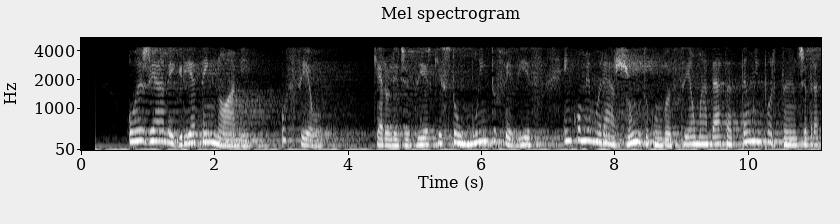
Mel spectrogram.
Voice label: ANIV IRMA, fem; Aniversarios; Telemensagens; Telemensagens 2017

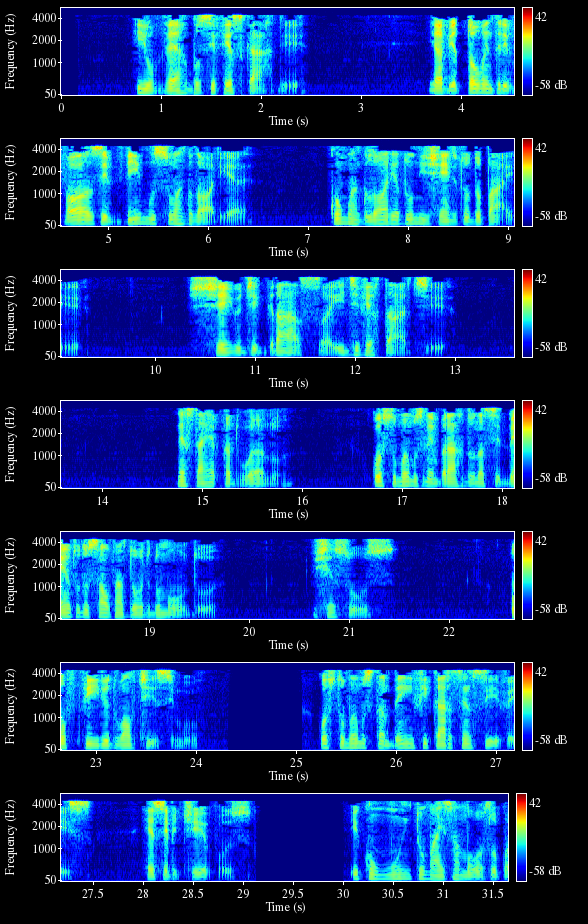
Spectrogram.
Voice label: Amigo Masculino, Natal; Natal e ano novo; Telemensagens 2017

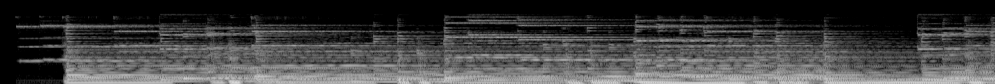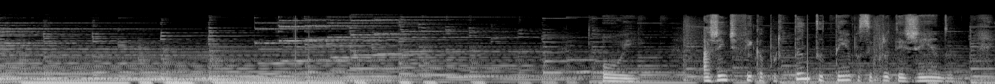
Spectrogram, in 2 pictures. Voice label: ROM APAIXONADA FEM

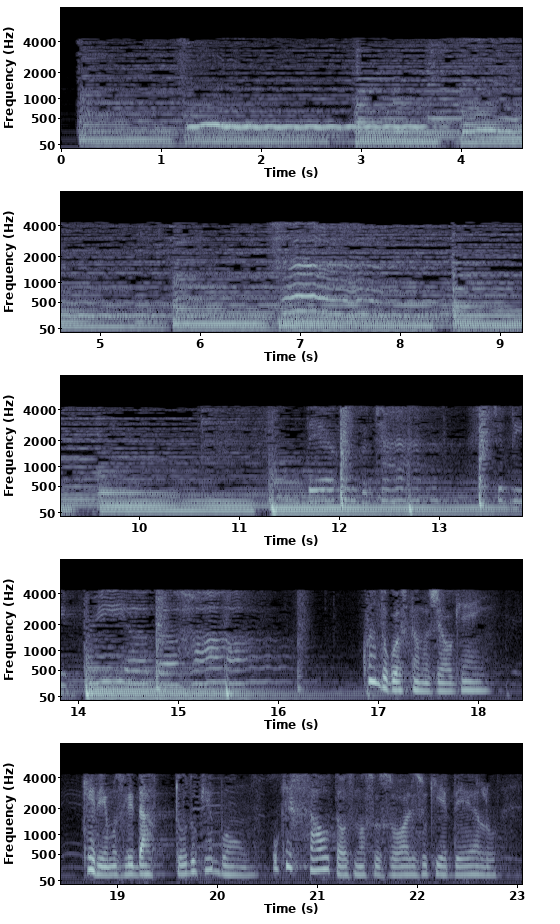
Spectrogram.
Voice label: Aniversário Esposo Feminino, Telemensagens; Aniversários; Aniv Familiar

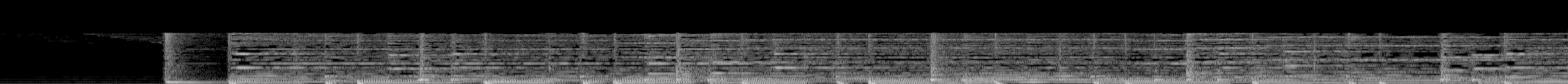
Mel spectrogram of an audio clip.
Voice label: Aniversário Irmão Evangelico Masculino, Telemensagens

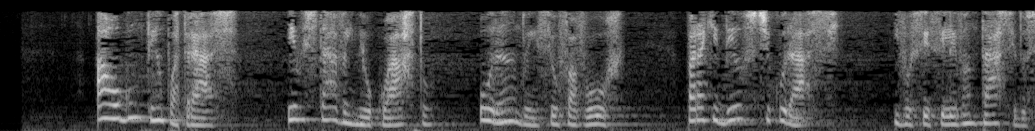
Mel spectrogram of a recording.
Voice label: Restabelecimento Feminino, Telemensagens

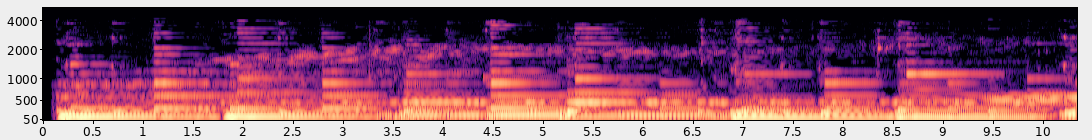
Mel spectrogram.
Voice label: DISTANTE (F), Telemensagens Dia dos Pais; Telemensagens 2017

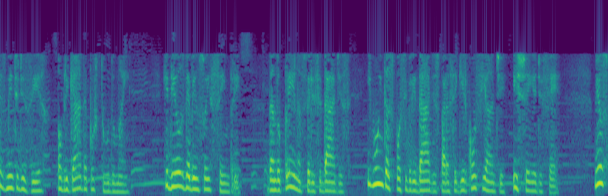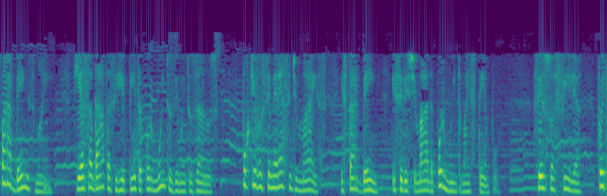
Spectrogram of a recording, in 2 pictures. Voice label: Aniversário Mãe F; Telemensagens 2017; Aniversários; Aniv Familiar

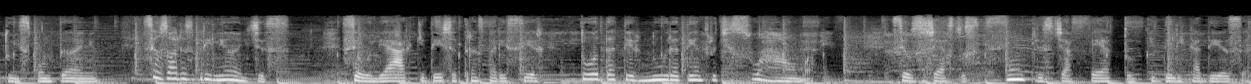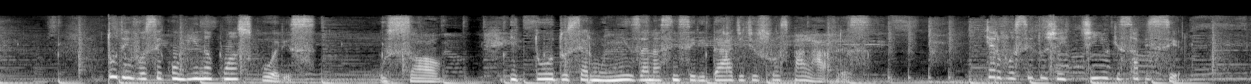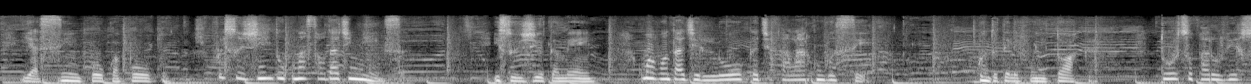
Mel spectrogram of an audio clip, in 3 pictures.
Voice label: ROM CONQUISTA FEM; Telemensagens; Conquistas Cantadas paqueras; Telemensagens 2017

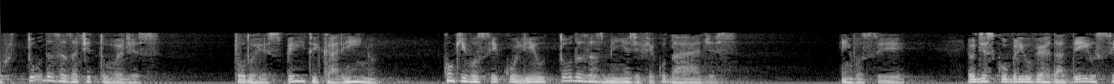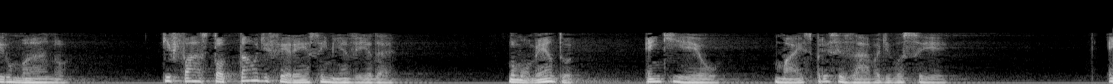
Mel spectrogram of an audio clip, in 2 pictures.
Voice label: Agradecendo Ajuda Masculino, Só Voz; Telemensagens; Telemensagens 2017

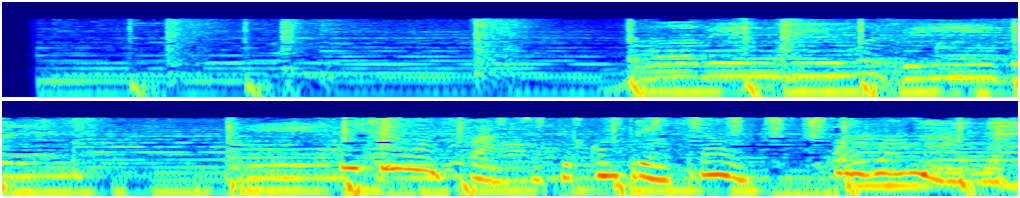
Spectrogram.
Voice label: DESCULPAS ROMANT. F, Telemensagens; fem; Telemensagens 2017

